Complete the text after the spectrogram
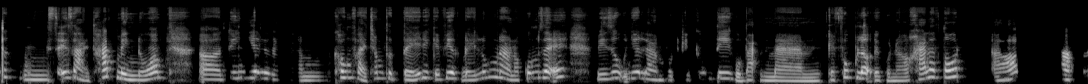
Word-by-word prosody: tức, 335 - +4
ừm, 215 0 0
sẽ 280 +7 +2
giải 305 - +2
thoát 345 -1 +3
mình, 235 -6 +5
đúng 205 +2 0
không? 290 +3 +3 0.3
Ờ, 230 -1 +1
tuy 285 - -7
nhiên 300 -1 0
là, 230 - -11 0.2
ừm, 185 0 -7
không 310 -1 +2
phải 240 - +2
trong 275 +1 -7
thực 270 -2 -5
tế 205 +1 +2
thì 305 - -3
cái 230 - -4
việc 275 +3 +3
đấy 195 +1 -2
lúc 295 +7 -5
nào 320 -6 0
nó 200 - -2
cũng 270 +6 -3
dễ. 320 +3 +5 0.3
Ví 240 0 -3
dụ 290 +2 -1
như 290 - -4
là 235 -6 -3
một 200 -1 -8
cái 210 - -12
công 270 -1 -18
ty 275 -1 0
của 170 - -1
bạn 200 +5 -2
mà 165 -2 +1 0.2
cái 195 - -5
phúc 330 - -1
lợi 275 -1 +6
của 170 - -5
nó 170 +1 -2
khá 245 +7 +2
là 340 - +4
tốt, 335 +3 +6 0.4
đó, 195 +8 +2 0.4
hoặc - - +4
255 Hz, 265 wpm, -23 LUFS, 200-295 Hz, 0.4 s, lợi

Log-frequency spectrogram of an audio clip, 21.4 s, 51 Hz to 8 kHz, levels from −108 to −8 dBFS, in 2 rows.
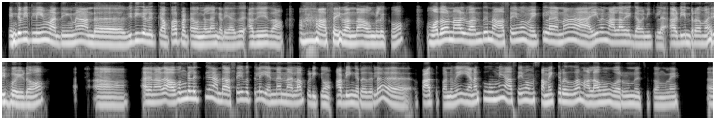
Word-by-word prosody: எங்க 225 +3 +6
வீட்லேயும் 250 0 +4
பார்த்தீங்கன்னா, 195 +2 +2
அந்த 195 -2 0 0.5
விதிகளுக்கு 215 -1 +1
அப்பாற்பட்டவங்கலாம் 185 -3 0
கெடையாது. 165 +2 -3
அதேதான் 185 -2 0 0.6
அசைவம் 200 -3 +3
தான் 200 -1 +5
அவங்களுக்கும். 185 +2 -2 0.5
மொத 220 +3 +7 0.2
நாள் 250 -1 +6
வந்து 235 +4 -1
நான் 210 -4 +3
அசைவம் 250 +3 -2
வைக்கலன்னா 230 +2 0 0.4
"இவன் 260 -2 -2
நல்லாவே 210 0 +2
கவனிக்கல" 180 -2 -5 0.2
அப்டின்ற 200 0 0
மாதிரி 215 +2 +2
போயிடும். 175 +1 0 0.9
அ - - -4 0.7
அதனால 215 +1 +1
அவுங்களுக்கு 285 +6 -1
அந்த 235 -3 -4
அசைவத்தில 260 +3 -6
என்னென்னலாம் 215 0 -3
பிடிக்கும் 185 -2 -6
அப்படிங்கிறதில 200 +1 -3 0.6
பார்த்து 200 +1 +1
பண்ணுவேன். 185 +6 -4
எனக்குமே 275 +5 -3
அசைவம் 245 +1 -5
சமைக்கிறது 220 +2 -3
தான் 255 -1 -3
நல்லாவும் 200 +2 -2
வரும்னு 185 0 -5
வச்சுக்கோங்களேன் 165 +3 -10 0.5
அ - - -8
205 Hz, 115 wpm, -21 LUFS, 185-235 Hz, 0.9 s, மொத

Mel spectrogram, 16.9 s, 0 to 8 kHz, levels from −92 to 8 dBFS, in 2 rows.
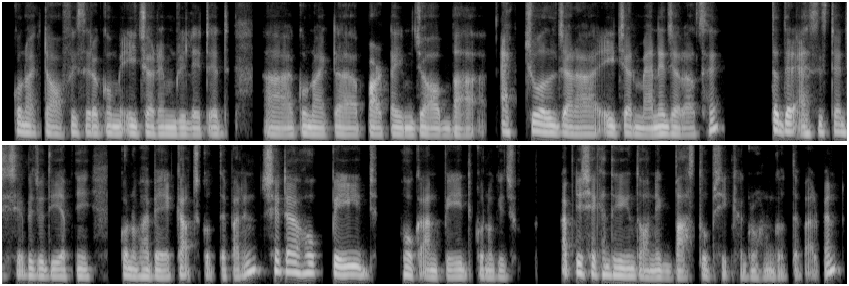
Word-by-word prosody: কোনো 130 -3 +3
একটা 110 +1 -4
অফিস 110 +5 -2
এরকম 110 0 +1 0.2
এইচআরএম 105 -2 +2
রিলেটেড 95 +1 -2 0.5
আ - - +1 0.3
কোনো 105 -3 +4
একটা 100 +2 -2 0.3
পার্ট-টাইম 95 0 +2
জব 95 -3 +2
বা 95 - 0 0.4
অ্যাকচুয়াল 130 0 +3 0.2
যারা 105 -3 +1 0.2
এইচআর 110 0 +1
ম্যানেজার 105 0 +3
আছে 150 +11 -1 0.6
তাদের 140 -3 +6
অ্যাসিস্ট্যান্ট 120 +3 0
হিসেবে 120 - -1
যদি 110 0 0
আপনি 110 +1 -3 0.4
কোনোভাবে 110 -3 +2 0.2
কাজ - - 0
করতে 110 - -4
পারেন। 135 - +1 0.2
সেটা 180 -2 +3
হোক 160 0 +3 0.2
পেইড 135 -2 +6 0.4
হোক 125 -4 +2
আনপেইড 105 +1 -1
কোনো 105 -3 0
কিছু 100 +1 -5
না। - - -77 0.4
আপনি 165 - +1
সেখান 135 -2 +1
থেকে 125 -2 +4
কিন্তু 115 -2 +1
অনেক 100 0 +1 0.2
বাস্তব - - -2
শিক্ষা - - -9
গ্রহণ 100 +1 -5
করতে - - -8
পারবেন। 175 - 0
110 Hz, 155 wpm, -23 LUFS, 105-125 Hz, 0.6 s, তাদের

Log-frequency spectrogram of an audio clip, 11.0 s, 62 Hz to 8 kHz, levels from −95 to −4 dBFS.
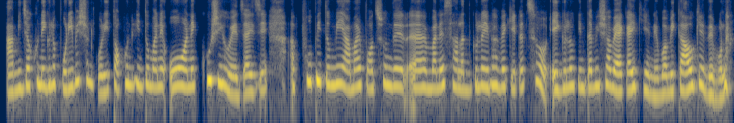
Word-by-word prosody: আমি 220 +3 -2
যখন 275 +2 0
এগুলো 275 +2 0
পরিবেশন 315 +7 -1
করি, 200 +1 0
তখন 285 +5 -1
কিন্তু 280 -1 -1
মানে 265 +1 -1 0.2
ও - - +3 0.2
অনেক 265 +1 -1
খুশি 335 -2 +7
হয়ে 195 -3 0
যায়। 210 +1 +1
যে 225 - -3 0.4
আ - - +1
ফুপি 325 0 +4
তুমি 285 +1 +2 0.2
আমার 255 +3 +1
পছন্দের 265 +2 -1
অ্যা - - 0 0.2
মানে 245 +1 +1
সালাদগুলো 250 0 -3
এভাবে 270 -1 +1
কেটেছো। 255 +7 -6 0.3
এগুলো 245 +3 -1
কিন্তু 250 -1 -4
আমি 265 +2 0
সব 270 - +1
একাই 230 +2 +2
খেয়ে 225 -4 -2
নেব। 180 +1 -5
আমি 215 - -1
কাউকে 260 +6 +4
দেব 185 -4 0
না। - - +1
260 Hz, 190 wpm, -21 LUFS, 235-280 Hz, 0.4 s, খুশি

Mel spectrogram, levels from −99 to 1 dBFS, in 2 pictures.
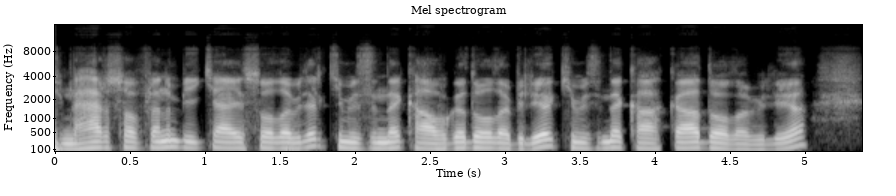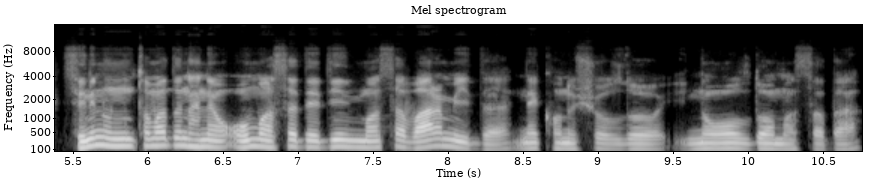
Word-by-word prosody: Şimdi 105 -1 0
her 130 +3 +4
sofranın 130 +2 0
bir 130 - -1
hikâyesi 120 0 0
olabilir, 125 +5 +1
kimisinde 120 -1 0
kavga 115 +1 0
da 130 - +3
olabiliyor, 120 +4 +2
kimisinde 125 -1 -2
kahkaha 120 +2 +1
da 125 - +1
olabiliyor. 110 - -1 0.4
Senin 160 +8 +3
unutamadığın, 170 +1 +2
hani, 150 -2 +3
"o 140 +1 +2
masa" 150 -1 +1
dediğin 145 0 0
masa 140 0 -1
var 145 +5 +6
mıydı, 110 -8 -3
ne 120 +1 -3
konuşuldu, 105 -2 -5 0.2
ne 110 +1 -2
oldu 115 0 0
o 110 - -1
masada? 105 +1 -8
125 Hz, 160 wpm, -23 LUFS, 110-140 Hz, 0.4 s, var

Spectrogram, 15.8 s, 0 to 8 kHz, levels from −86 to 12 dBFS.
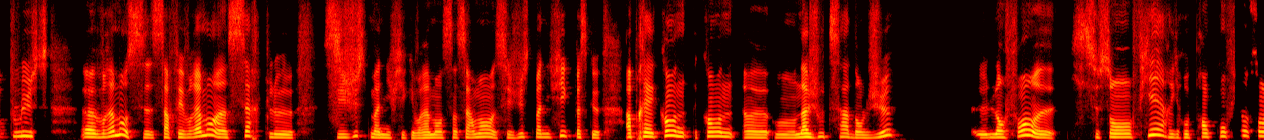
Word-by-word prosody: plus, 235 +5 -3 0.4
heu, 200 -1 +6
vraiment 240 - +3
ç 175 -9 -5
ça 170 +2 +1
fait 190 - -1
vraiment 235 - +3
un 180 -2 +4
cercle, 195 +1 -3
heu, 170 -3 0 0.3
c'est 180 -2 -5
juste 255 +6 -5
magnifique. 160 -3 -2
Vraiment 160 +3 +1
sincèrement, 175 +4 -1
c'est 165 +1 -8
juste 195 +4 -8
magnifique 200 +8 -3
parce 190 0 -4
qu'après 200 +6 0
quand 270 +2 +5
n 225 - -2 0.2
quand 240 -1 +3
n, 215 -3 -1
heu, 170 -1 +1
on 170 0 -2
ajoute 205 +2 +4
ça 210 -2 -1
dans 165 -3 -1
le 155 - -4
jeu, 250 - -1 1.0
l' 170 0 +1
l'enfant, 185 +11 +4
heu, 165 -6 +1 0.2
il - - -31
se 180 - -7
sent 195 0 +2
fier, 300 -7 +2
il 175 -1 -4
reprend 180 +4 -2
confiance 255 +4 -6
en 250 - +4
195 Hz, 160 wpm, -23 LUFS, 170-240 Hz, 1.0 s, heu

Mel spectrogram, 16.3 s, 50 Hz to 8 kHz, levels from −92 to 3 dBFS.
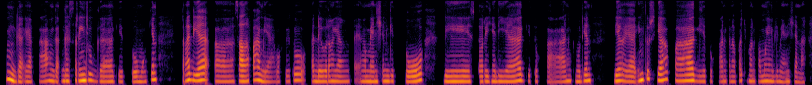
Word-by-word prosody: enggak 185 -9 +7
ya 175 -1 -5
Kak, 180 +2 -7
enggak 185 -3 -1
enggak 190 -1 0
sering 205 0 +6
juga 180 -4 -2
gitu 175 -1 -11
mungkin 180 +8 0 0.5
karena 215 +3 +4
dia, 210 0 +6 0.3
eee, 180 0 -4
salah 185 0 +3
paham 220 -1 +3
ya, 170 0 -10
waktu 175 +1 -13
itu 215 +1 -2 0.2
ada 180 0 -1
orang 185 +1 -1
yang 180 -1 -3 0.2
kayak - - -19
nge-mention 180 +1 -1
gitu 185 +3 +1 0.4
di 180 0 +3
story-nya 180 +1 -4
dia 180 +2 0
gitu 180 -1 -14
kan, 170 +3 -6
kemudian 200 +2 0 0.5
dia 200 +1 +5
ya, 180 -1 -2
"Ini 205 +5 +6
tuh 275 - 0
siapa?" 210 -3 +3
Gitu 180 0 -8
kan, 175 +1 -9
"Kenapa 180 +2 -10
cuman 190 -1 -6
kamu 180 +1 -4
yang - - -2
di-mention?" 175 -1 -8
Nah - - -23
180 Hz, 155 wpm, -24 LUFS, 180-195 Hz, 0.5 s, enggak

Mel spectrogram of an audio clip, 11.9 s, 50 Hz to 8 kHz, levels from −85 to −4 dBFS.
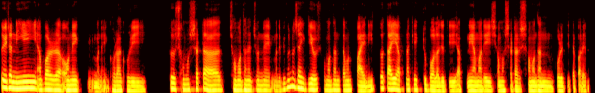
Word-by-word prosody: তো - - -10
এটা 165 0 +5
নিয়েই 160 +2 +6 0.2
আবার 130 +1 +3 0.3
অনেক 120 -1 +3 0.4
মানে 90 - -4
ঘোরাঘুরি। 110 -2 0 0.7
তো - - +3 0.2
সমস্যাটা 130 +2 -1 0.5
সমাধানের 120 -1 +2
জন্যে 115 -1 -1 0.2
মানে 105 0 -6
বিভিন্ন 180 +8 +1
জায়গায় 150 -5 +3
গিয়েও 130 -1 +3
সমাধান 120 0 0
তেমন 115 0 0
পাইনি। 105 0 0 0.2
তো - - -2
তাই 135 -1 +3
আপনাকে 125 +1 -4
একটু 125 +1 -4
বলা 105 -1 +2
যদি 105 0 -4 0.2
আপনি 110 0 -5
আমার 105 0 +1
এই 105 - +1
সমস্যাটার 110 -1 -2
সমাধান 105 0 +1 0.3
করে 105 -1 +1
দিতে - - -8
পারেন। - - -5
115 Hz, 160 wpm, -23 LUFS, 105-130 Hz, 0.7 s, নিয়েই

